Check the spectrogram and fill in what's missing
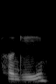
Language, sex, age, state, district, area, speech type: Punjabi, male, 18-30, Punjab, Patiala, rural, conversation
